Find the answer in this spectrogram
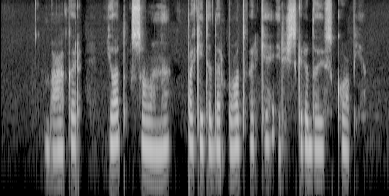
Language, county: Lithuanian, Klaipėda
